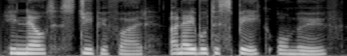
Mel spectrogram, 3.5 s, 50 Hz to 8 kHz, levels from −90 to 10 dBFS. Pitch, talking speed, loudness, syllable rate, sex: 200 Hz, 140 wpm, -17 LUFS, 4.2 syllables/s, female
